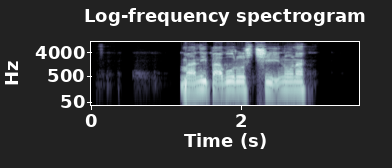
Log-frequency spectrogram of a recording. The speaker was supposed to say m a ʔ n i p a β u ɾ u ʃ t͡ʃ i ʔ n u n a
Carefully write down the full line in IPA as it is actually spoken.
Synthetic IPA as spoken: m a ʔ n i p a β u ɾ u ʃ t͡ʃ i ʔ n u n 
